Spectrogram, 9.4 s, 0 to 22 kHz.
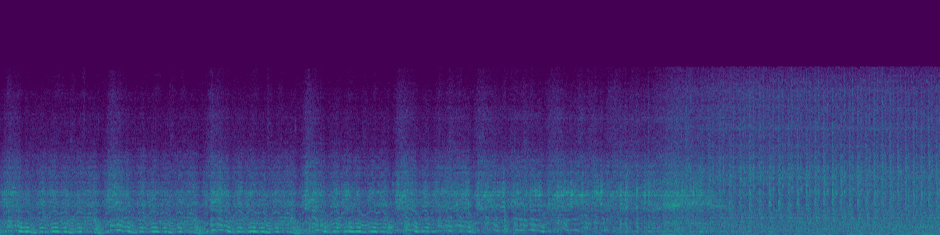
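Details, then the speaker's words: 1956 Cadillac Eldorado Seville V8, off the road about 30 years, running for the first time on gravity-fed fuel after starting spray: steady, busy run with no obvious misses or knock after the first few seconds; running normally. "well it runs huh yeah i don't know how both incorporated all right well we got it running for the first time"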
